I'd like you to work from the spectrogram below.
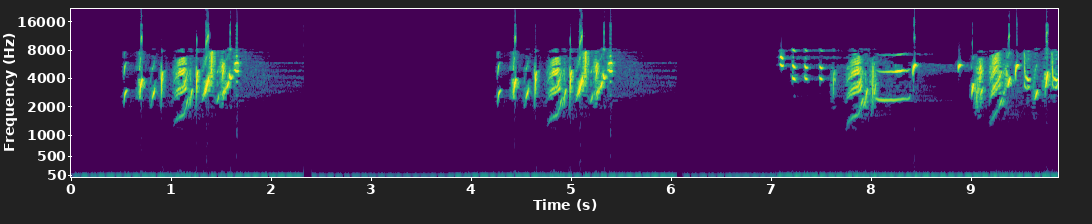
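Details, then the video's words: European goldfinch, Hattatba, Tipaza, delivering short bursts of fast twittering and chattering notes separated by pauses of roughly two seconds, the last phrase longer with clear whistled elements. "chant chardonneret htatba tipaza حسون حطاطبة"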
